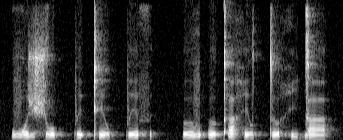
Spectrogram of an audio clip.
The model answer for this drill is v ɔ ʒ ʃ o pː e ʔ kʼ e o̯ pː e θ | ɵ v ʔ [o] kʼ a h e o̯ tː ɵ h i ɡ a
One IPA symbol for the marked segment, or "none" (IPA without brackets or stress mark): ɵ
